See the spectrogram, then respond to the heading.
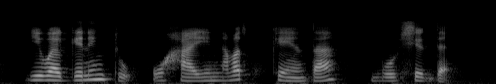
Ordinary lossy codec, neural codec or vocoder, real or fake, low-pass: none; codec, 16 kHz, about 1 kbps, DyCAST, with the encoder's durations; fake; none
